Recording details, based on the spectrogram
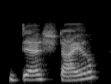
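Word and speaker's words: De Stijl: um this is the dash style um it's pronounced dash style it's a dutch word for style and this movement started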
